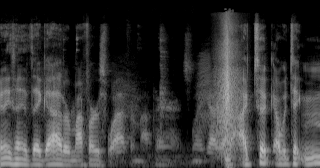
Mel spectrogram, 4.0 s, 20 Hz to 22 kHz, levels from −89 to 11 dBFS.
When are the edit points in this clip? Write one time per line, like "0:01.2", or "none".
0:02.8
